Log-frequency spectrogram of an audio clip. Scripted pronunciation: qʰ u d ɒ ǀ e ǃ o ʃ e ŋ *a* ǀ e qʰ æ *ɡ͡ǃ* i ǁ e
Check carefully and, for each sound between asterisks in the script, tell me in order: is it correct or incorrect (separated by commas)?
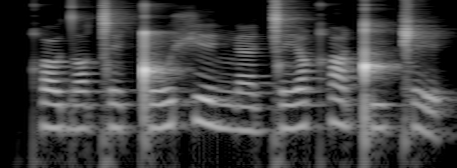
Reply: incorrect, incorrect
